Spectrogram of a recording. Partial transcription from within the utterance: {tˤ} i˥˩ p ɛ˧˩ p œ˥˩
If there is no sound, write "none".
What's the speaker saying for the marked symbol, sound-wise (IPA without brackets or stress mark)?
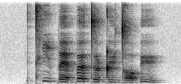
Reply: tʰ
